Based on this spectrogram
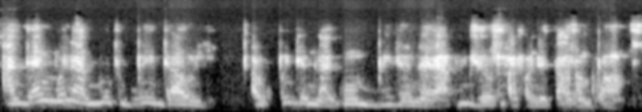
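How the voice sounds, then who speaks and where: A man with a strong Nigerian accent talks very fast at a high pitch. His voice swings very widely up and down. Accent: Nigerian, very thick. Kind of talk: casual chat.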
